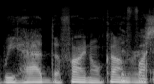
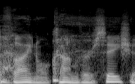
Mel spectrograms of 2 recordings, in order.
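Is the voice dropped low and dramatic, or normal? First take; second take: normal; dropped low. First: The voice stays at its normal pitch. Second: The voice drops low and sounds dramatic.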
